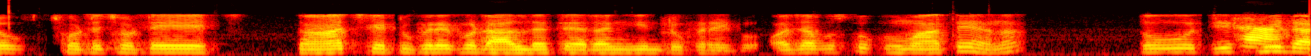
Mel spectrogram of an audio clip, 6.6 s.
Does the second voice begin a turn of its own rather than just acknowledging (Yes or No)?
No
